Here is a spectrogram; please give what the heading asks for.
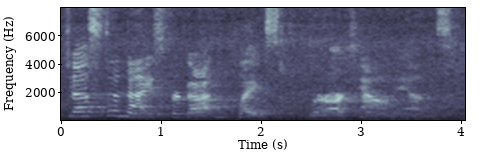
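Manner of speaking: ordinary delivery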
